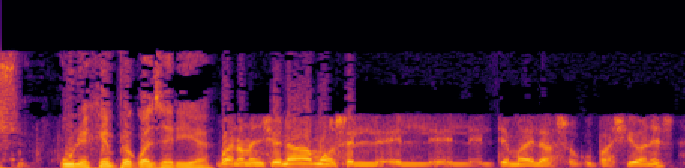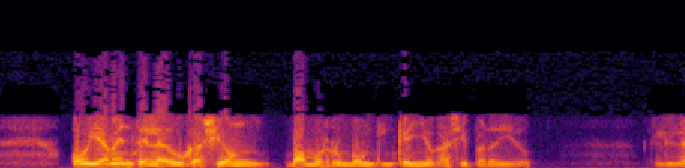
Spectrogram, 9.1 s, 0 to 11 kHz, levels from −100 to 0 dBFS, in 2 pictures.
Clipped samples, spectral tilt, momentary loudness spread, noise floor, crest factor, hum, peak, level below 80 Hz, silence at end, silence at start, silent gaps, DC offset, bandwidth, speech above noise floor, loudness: under 0.1%; -6 dB/octave; 13 LU; -56 dBFS; 14 dB; none; -8 dBFS; -44 dBFS; 0 s; 0 s; none; under 0.1%; 8 kHz; 35 dB; -20 LUFS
